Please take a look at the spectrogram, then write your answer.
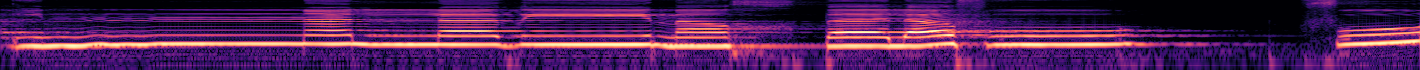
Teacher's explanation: [Musik] innalladziinatalafu Fu ada hukum tajwid namanya Mad Thobi'i dahohiri sebab ada wau sukun yang sebelumnya didahului baris damah maka huruf Fa Ini panjang dua harakat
